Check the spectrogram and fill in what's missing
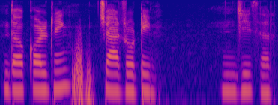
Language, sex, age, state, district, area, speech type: Urdu, female, 18-30, Bihar, Saharsa, rural, spontaneous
